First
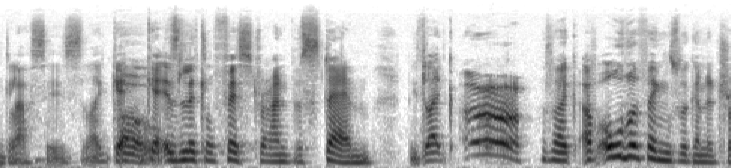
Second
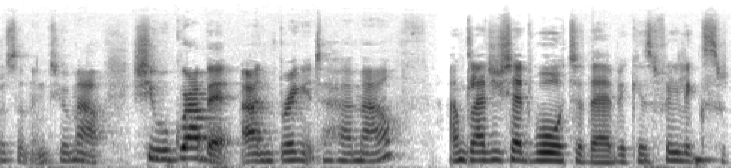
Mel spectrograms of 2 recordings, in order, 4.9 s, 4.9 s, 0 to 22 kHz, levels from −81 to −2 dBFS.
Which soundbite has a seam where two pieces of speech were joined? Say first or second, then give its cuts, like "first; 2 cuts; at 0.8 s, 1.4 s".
second; 1 cut; at 2.9 s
